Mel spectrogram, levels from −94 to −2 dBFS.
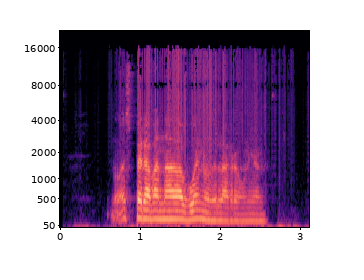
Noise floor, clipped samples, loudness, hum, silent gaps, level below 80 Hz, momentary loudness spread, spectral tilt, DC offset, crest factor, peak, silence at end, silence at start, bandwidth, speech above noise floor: -50 dBFS; under 0.1%; -21 LUFS; none; none; -52 dBFS; 17 LU; -5.5 dB/octave; under 0.1%; 18 dB; -4 dBFS; 0.15 s; 0.3 s; 17 kHz; 29 dB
